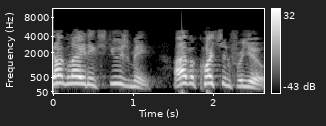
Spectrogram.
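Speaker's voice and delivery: big booming voice. Telling a story, voicing a man in a crowd who speaks up to a young lady, booming voice. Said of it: "speaks up with this booming voice".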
